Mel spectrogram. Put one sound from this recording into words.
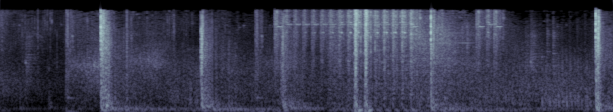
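An automatic rifle fires bursts in a video game.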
